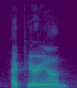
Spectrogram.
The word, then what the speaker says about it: Hyperion: and how their lead was shrinking to pip Hyperion did I say it right that time yes you did Hyperion okay Hyperion racing uh three so um that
